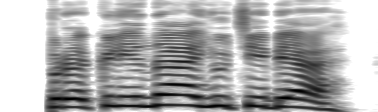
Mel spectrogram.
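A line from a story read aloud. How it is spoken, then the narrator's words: Shouted. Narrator (Russian): прокричала она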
